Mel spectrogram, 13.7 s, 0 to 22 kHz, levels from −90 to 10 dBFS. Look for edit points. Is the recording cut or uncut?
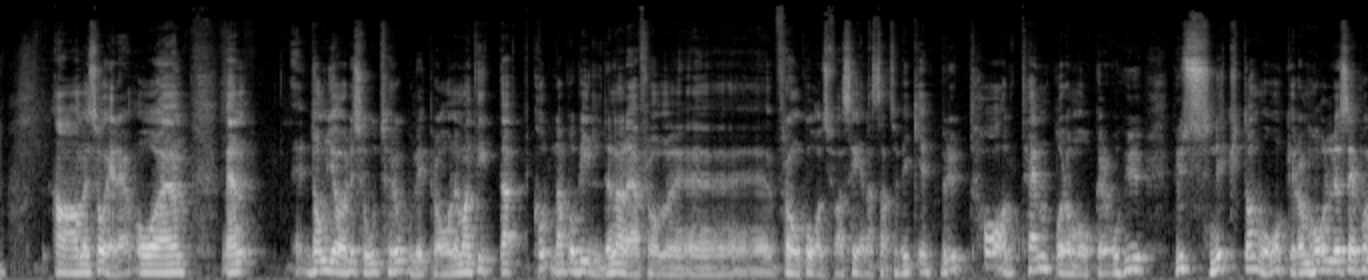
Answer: cut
